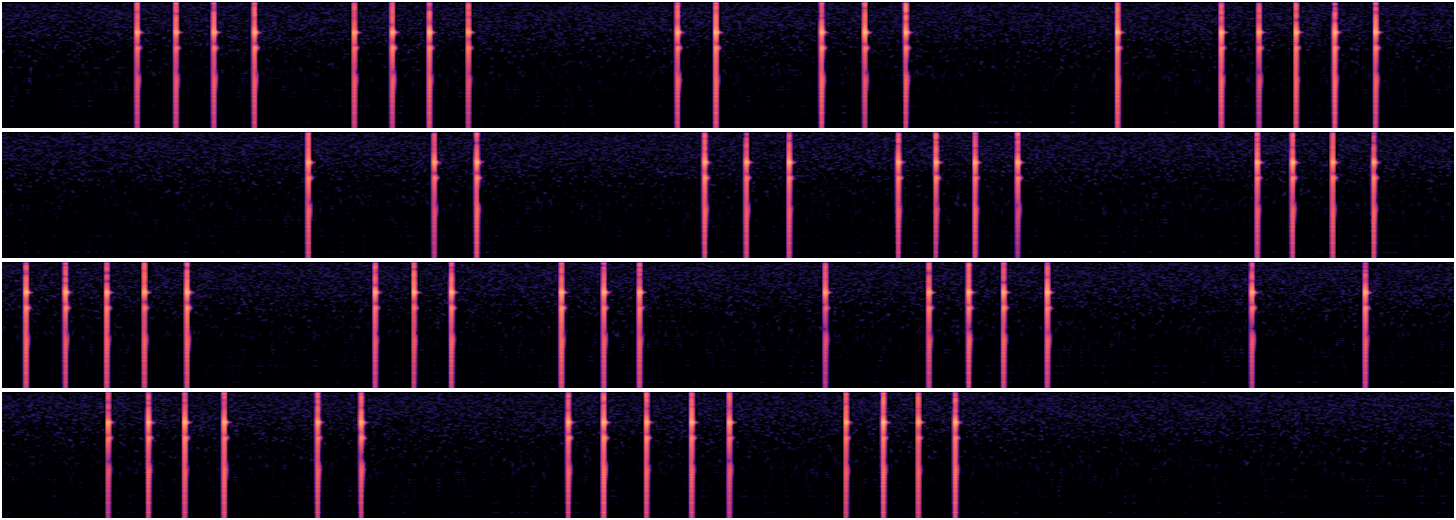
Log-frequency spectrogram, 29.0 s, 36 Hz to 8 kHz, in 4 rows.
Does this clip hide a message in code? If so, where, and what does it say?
Yes: tap code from 0.7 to 26.6 s, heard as taps on a table, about 5 knocks a second. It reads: THE BOUNDARY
